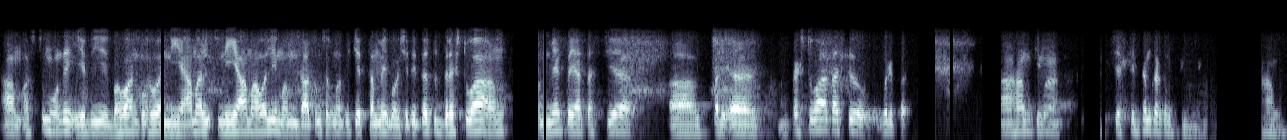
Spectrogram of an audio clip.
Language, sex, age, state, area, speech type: Sanskrit, male, 18-30, Rajasthan, rural, conversation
